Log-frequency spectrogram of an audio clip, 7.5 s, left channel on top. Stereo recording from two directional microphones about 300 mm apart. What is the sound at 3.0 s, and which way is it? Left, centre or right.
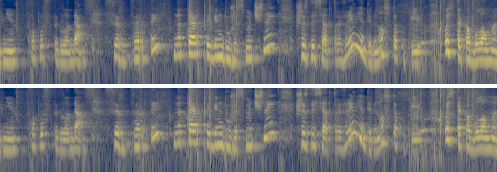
Speech, centre.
